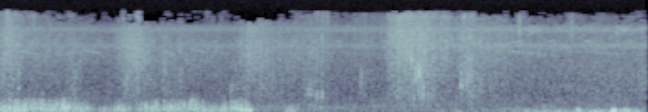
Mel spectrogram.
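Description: Outdoor rustling with a heavy low rumble on the microphone for about two and a half seconds, then quieter, with a few faint rustles, while a man does pull-ups hanging from a tree branch.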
